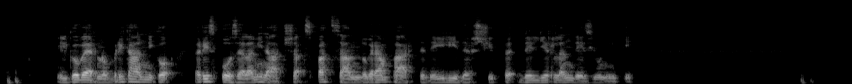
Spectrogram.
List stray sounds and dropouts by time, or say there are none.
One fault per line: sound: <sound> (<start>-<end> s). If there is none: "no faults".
no faults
